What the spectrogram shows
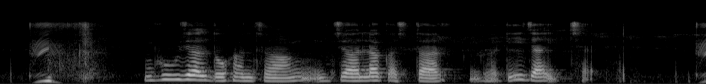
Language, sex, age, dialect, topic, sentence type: Maithili, female, 41-45, Eastern / Thethi, agriculture, statement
